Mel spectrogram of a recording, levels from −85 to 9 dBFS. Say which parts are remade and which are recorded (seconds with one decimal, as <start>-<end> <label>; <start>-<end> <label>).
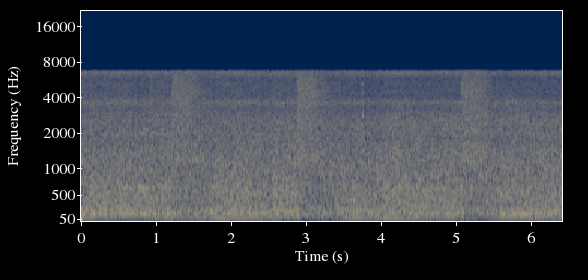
0.0-6.4 recorded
